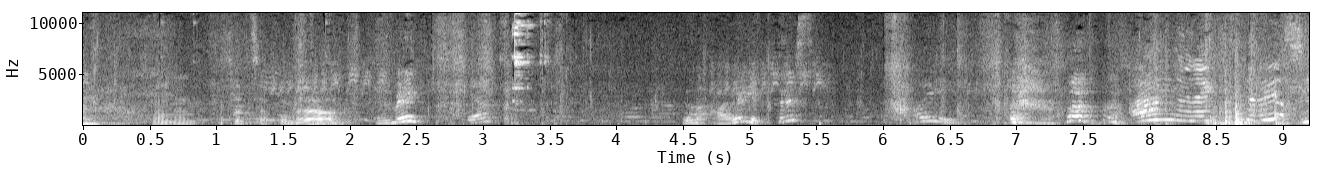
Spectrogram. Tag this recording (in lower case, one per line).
speech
